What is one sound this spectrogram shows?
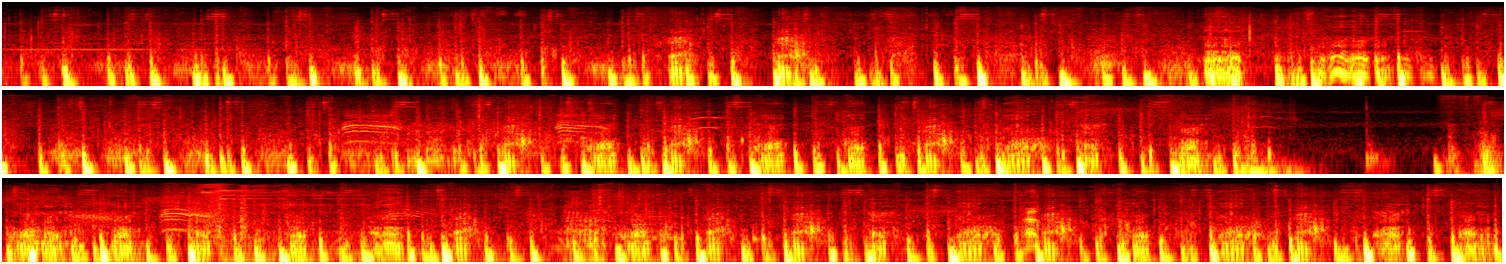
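A horse's hooves thud rapidly on a dirt track at a gallop.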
